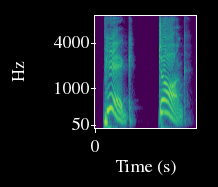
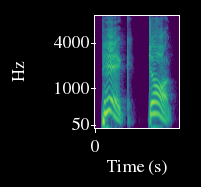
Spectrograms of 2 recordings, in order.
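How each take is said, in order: Both takes have the same delivery.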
